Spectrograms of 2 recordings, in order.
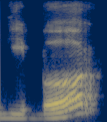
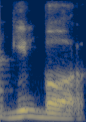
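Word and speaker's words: גִּבּוֹר: ya Ah ini gibor kenapa jadi gibor perhatiin ini karena dia ada dages di sini ada strong dages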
